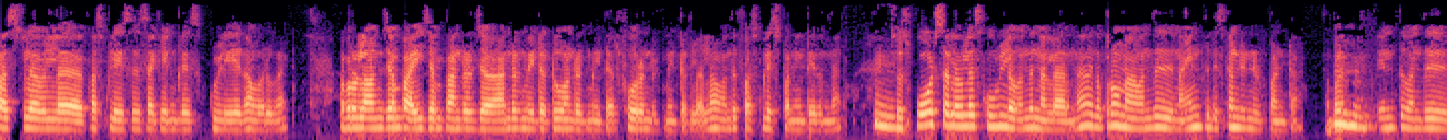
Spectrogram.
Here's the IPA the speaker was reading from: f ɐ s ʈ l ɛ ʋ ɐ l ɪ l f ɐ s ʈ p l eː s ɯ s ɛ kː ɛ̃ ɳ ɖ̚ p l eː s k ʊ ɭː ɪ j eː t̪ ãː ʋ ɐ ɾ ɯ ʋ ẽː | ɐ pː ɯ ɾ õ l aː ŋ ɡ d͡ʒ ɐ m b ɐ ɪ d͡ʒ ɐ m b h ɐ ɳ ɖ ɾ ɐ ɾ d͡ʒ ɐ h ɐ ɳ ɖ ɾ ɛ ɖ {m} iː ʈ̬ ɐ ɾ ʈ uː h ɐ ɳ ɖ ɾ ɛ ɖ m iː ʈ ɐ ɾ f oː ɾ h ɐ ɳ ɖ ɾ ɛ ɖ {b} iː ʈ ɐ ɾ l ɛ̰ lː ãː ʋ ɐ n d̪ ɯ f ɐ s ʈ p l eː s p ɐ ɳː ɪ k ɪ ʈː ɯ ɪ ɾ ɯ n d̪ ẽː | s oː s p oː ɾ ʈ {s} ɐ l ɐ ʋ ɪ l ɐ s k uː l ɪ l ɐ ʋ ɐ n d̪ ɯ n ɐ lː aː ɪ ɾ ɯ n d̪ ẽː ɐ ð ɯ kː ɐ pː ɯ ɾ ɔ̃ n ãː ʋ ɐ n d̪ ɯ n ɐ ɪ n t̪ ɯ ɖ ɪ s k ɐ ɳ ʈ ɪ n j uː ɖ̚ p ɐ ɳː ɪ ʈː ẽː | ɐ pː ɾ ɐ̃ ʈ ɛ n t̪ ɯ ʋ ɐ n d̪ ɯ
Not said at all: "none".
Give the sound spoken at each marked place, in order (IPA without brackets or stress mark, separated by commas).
m, m, s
